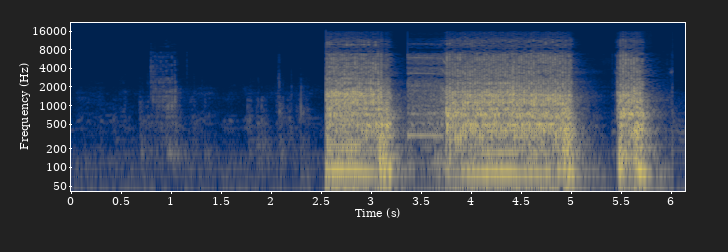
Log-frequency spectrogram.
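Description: A handheld power tool run in three loud bursts: a short one, then a longer one of over a second, then a brief final one, with a faint knock before them.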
